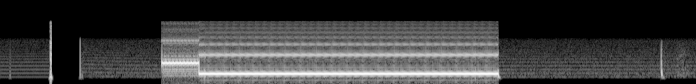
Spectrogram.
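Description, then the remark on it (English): A loud, steady Guthrie Air dispatch radio alert tone for an interfacility transfer request sounds for about three seconds, a harsh electronic two-part tone over faint radio static, with brief clicks before and after. “Guthrie, stand by for tones.”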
